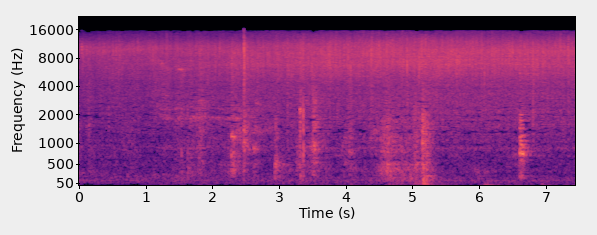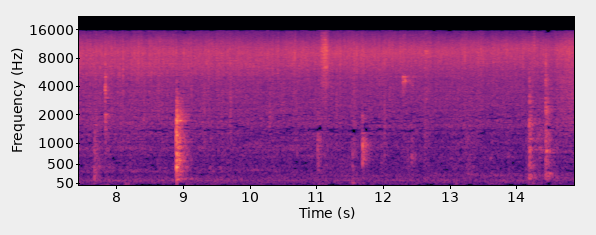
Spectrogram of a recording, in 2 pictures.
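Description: Sliced onions and garlic sizzling in a frying pan on a gas burner, a steady hiss with a few scattered light clicks and knocks, the sharpest about nine seconds in.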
